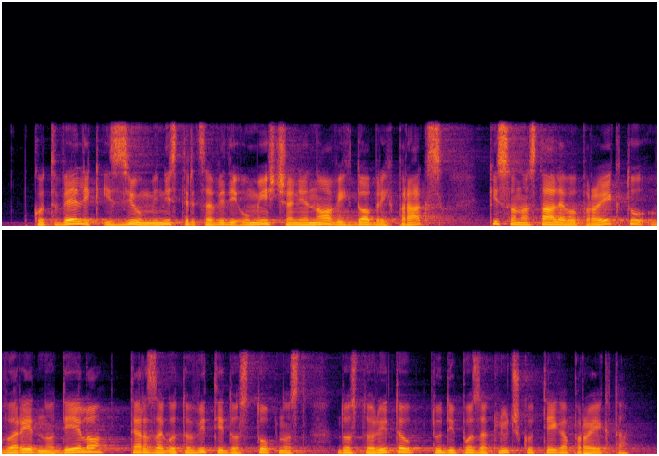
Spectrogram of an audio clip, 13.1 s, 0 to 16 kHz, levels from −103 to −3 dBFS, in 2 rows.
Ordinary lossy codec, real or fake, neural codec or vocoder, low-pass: none; real; none; 7.2 kHz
